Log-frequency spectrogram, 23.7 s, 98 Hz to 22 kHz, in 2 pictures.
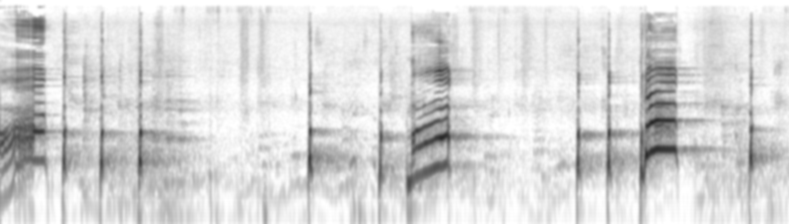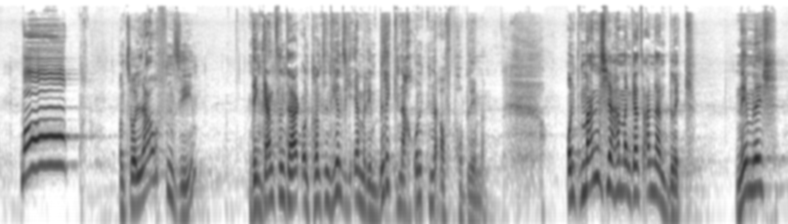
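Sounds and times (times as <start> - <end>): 
human voice imitating chickens clucking in a barn: 0.0 - 2.3, 5.6 - 7.0, 8.6 - 10.3, 12.2 - 13.1
speech: 6.2 - 6.4, 13.6 - 14.9, 15.6 - 19.7, 20.4 - 22.3, 22.9 - 23.6.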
